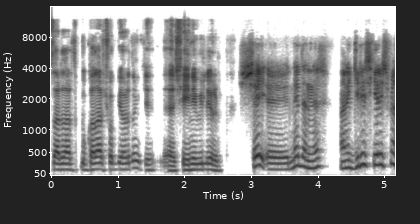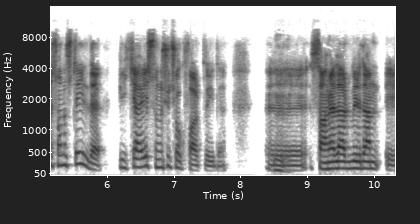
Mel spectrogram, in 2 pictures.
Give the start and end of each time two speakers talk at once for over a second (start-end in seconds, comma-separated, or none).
none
